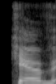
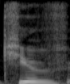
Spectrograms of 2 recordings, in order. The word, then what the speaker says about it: Kyiv: Kiev is based on the Russian pronunciation, and Kyiv is the Ukrainian one. Considering it's the capital of Ukraine, I'd say Kyiv is more correct.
